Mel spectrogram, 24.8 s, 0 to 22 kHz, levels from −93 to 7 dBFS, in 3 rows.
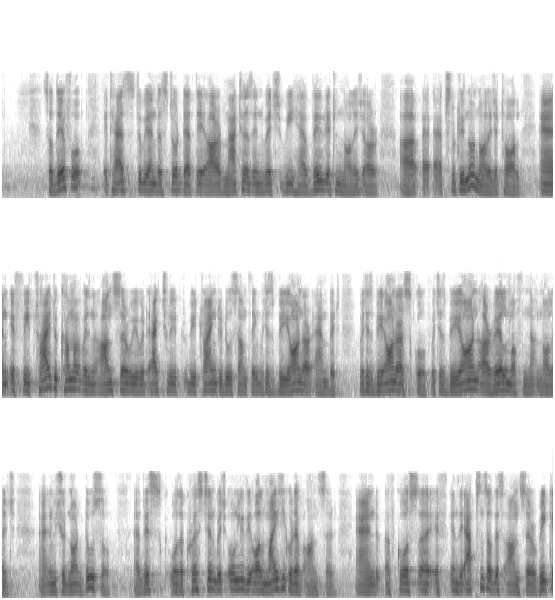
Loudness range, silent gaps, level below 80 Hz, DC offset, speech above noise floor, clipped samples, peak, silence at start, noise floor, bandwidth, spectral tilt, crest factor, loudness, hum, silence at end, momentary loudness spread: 3 LU; none; -58 dBFS; under 0.1%; 26 dB; under 0.1%; -12 dBFS; 0.05 s; -57 dBFS; 6 kHz; -8.5 dB/octave; 20 dB; -32 LUFS; none; 0 s; 9 LU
